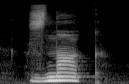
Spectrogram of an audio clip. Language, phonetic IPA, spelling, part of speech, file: Ukrainian, [znak], знак, noun, Uk-знак.ogg
- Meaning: 1. symbol 2. omen 3. sign (trace, impression, token)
